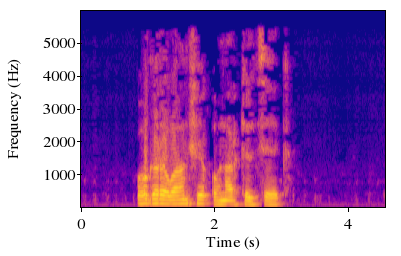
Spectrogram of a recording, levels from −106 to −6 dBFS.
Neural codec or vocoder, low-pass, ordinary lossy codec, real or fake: codec, 16 kHz, 8 kbps, FreqCodec, larger model; 5.4 kHz; MP3, 24 kbps; fake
